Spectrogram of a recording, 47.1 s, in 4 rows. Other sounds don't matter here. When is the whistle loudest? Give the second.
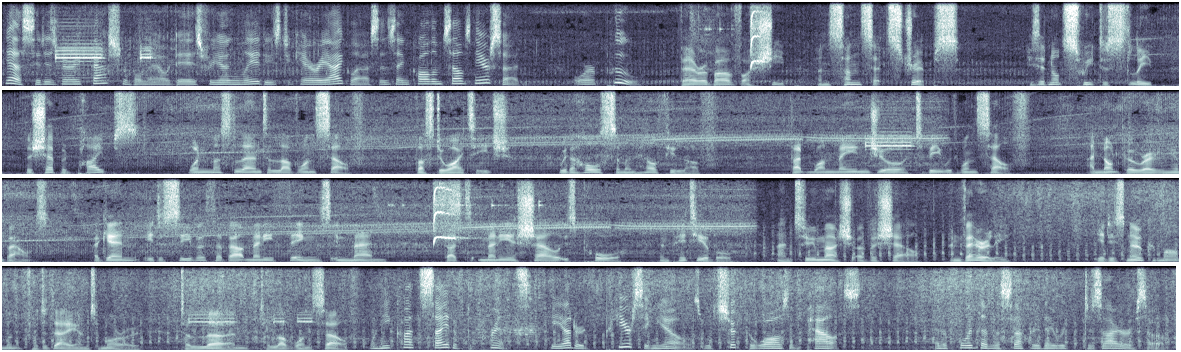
28 s.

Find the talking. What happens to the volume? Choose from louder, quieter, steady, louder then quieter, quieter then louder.
steady.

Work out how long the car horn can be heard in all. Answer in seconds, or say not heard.
3 s.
